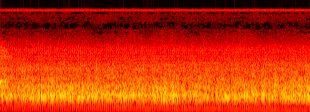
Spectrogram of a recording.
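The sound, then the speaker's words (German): A helicopter taking off into the night, heard as a steady, dense engine roar with a low mechanical hum underneath, holding an even loudness throughout with no voices. “Jetzt geht der Hubschrauber hoch.”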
